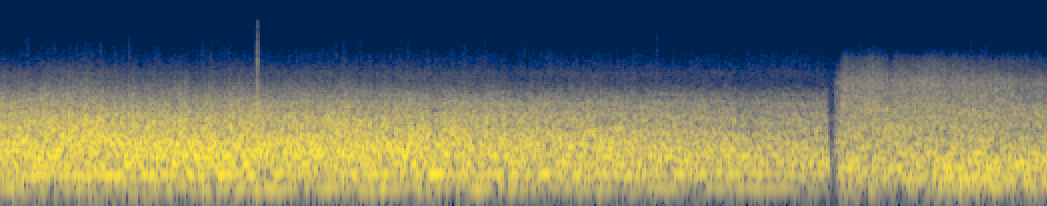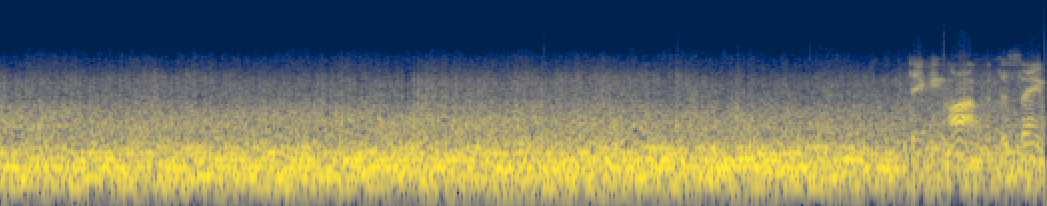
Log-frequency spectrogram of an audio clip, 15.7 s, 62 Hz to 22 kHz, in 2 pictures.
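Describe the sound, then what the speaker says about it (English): A C-130 transport aircraft takes off with the added thrust of eight rocket motors, a loud continuous roar that stays heavy throughout and gains a harsher rushing edge partway through. "the C-130 used the additional thrust of 8 rocket motors to break ground in 650 feet"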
